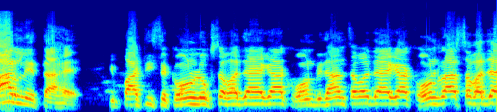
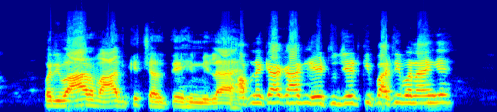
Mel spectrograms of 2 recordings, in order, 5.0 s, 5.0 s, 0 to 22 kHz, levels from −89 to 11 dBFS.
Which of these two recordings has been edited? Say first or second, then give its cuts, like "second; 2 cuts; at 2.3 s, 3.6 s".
second; 1 cut; at 2.4 s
